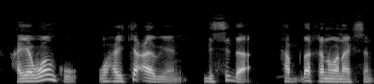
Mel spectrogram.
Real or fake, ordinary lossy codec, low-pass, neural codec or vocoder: real; MP3, 48 kbps; 10.8 kHz; none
